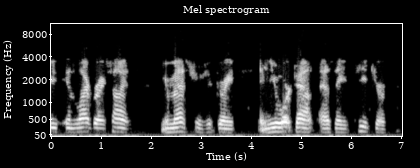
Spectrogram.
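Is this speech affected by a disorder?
Yes: ALS; voice off but clear and understandable.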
